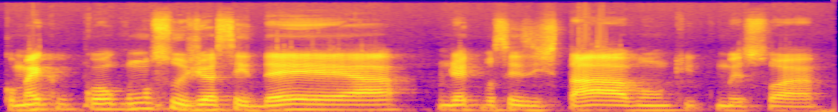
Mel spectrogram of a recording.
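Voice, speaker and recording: A man hosting a casual podcast interview, relaxed and dotting his questions with tag questions. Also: medium pitch, fairly quick. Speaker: podcast host.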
